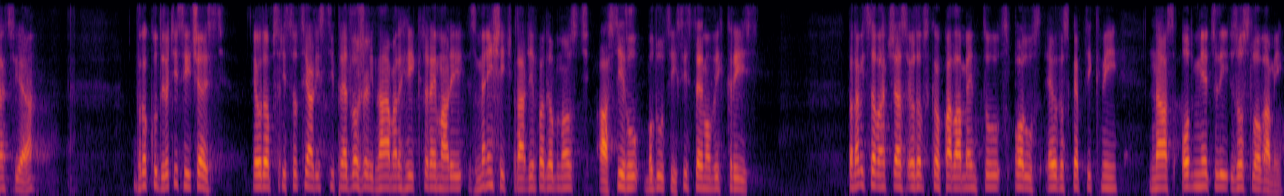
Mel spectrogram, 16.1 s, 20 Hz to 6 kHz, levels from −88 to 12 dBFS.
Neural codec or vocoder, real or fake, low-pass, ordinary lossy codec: codec, 16 kHz, 0.8 kbps, ZipCodec; fake; 5.4 kHz; AAC, 48 kbps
